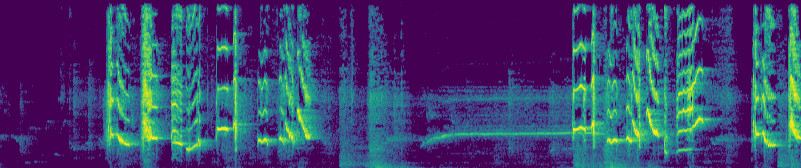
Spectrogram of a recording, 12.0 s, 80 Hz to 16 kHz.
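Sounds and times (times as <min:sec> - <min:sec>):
long rising bird whistle: 0:06.3 - 0:10.5
bird singing whistled notes: 0:06.3 - 0:12.0.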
